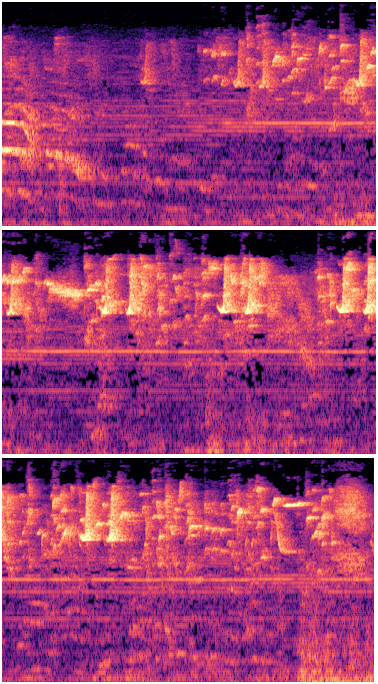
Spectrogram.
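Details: Sparrows chirp steadily in a thick, overlapping chatter of short high notes, starting soft and growing fuller, with a faint low hum in the background.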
